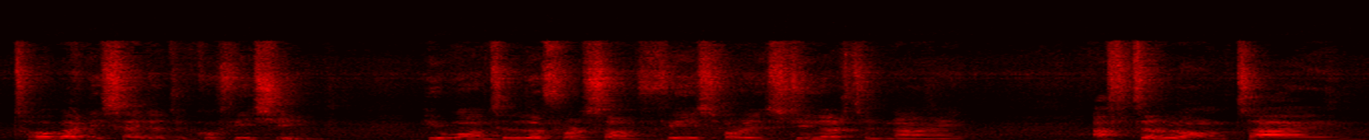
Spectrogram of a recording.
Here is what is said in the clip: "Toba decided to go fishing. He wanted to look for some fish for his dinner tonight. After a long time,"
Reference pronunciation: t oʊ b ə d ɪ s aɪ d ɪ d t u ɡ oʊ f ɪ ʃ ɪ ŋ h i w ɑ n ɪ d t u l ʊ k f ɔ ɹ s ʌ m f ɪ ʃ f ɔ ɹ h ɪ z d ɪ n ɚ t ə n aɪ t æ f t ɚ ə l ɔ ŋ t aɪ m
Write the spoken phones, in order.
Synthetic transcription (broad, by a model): t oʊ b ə d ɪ s aɪ d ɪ d t u ɡ oʊ f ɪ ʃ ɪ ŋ h i w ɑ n t u l ʊ k f ɔ ɹ s ʌ m f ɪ s f ɔ ɹ h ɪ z d ɪ n ɚ t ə n aɪ t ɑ f t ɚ ə l ɔ ŋ t aɪ m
